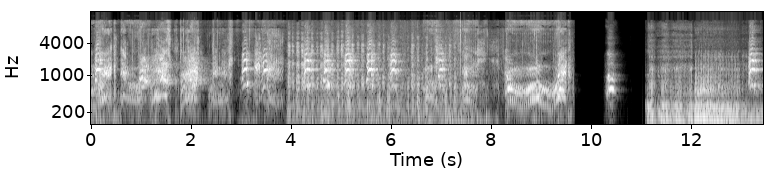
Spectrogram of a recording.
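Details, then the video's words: Aggressive house dog guarding its owner, barking loud and hard: dense, fast volleys of rough barks, some overlapping, a wavering whine near the end, a short pause, one sharp yip, then low rumbling noise. "Tiếng Chó Sủa gâu gâu, Con Chó Hung Dữ Sủa gâu gâu To Và Lớn, Chó Nhà Sủa Bảo Vệ Chủ"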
